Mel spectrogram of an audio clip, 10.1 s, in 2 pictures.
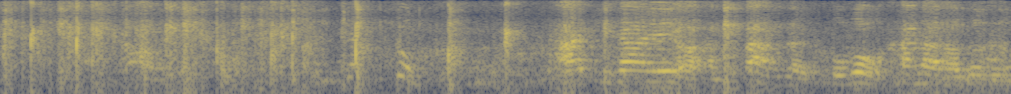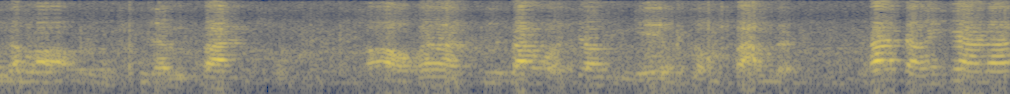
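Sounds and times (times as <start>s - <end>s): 
audience of students clapping for a fellow student: 0.0s - 2.7s
speech: 2.8s - 10.0s.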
